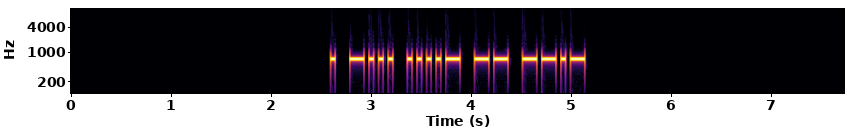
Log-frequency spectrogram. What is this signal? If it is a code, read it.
Morse code, heard as a keyed tone, about 25 wpm, 700 Hz. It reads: EB4MQ
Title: DXCC-100 Call Signs - 5 Characters - Repeated 3x - 25wpm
